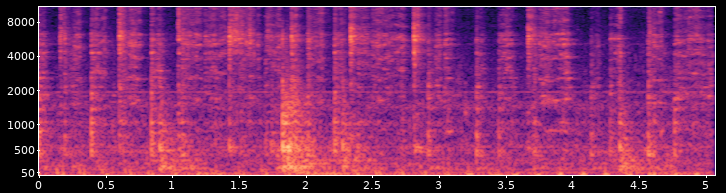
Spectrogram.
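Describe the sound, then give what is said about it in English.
A frothy mixture is stirred in a pan, giving a steady bubbly, fizzing hiss broken by repeated scraping strokes and a few light clinks of the utensil. No one speaks. “I think you can kind of hear the frothiness.”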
